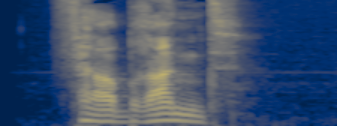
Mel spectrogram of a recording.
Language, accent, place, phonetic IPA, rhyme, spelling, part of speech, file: German, Germany, Berlin, [fɛɐ̯ˈbʁant], -ant, verbrannt, adjective / verb, De-verbrannt.ogg
- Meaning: past participle of verbrennen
